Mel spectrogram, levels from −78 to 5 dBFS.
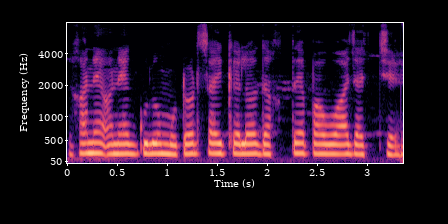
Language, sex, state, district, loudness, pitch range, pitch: Bengali, female, Assam, Hailakandi, -13 LUFS, 200-215 Hz, 210 Hz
